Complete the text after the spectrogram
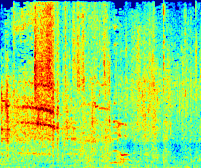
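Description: An explosion bursts with debris scattering.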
